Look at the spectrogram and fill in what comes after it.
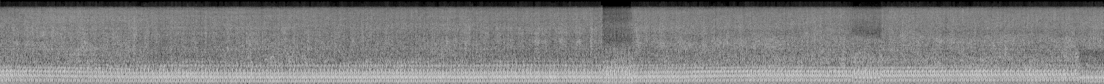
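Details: Mitsumax 10 hp vertical diesel on a 3-inch high-pressure water pump (3,000 rpm rated), full throttle: steady even drone, constant pump note and water hiss, no knocks or misses, holding pressure; normal running under load.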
